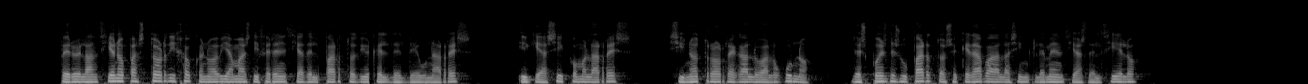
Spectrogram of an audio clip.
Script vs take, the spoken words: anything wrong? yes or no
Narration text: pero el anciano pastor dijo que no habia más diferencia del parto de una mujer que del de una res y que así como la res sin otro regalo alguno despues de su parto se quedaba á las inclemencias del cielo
yes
